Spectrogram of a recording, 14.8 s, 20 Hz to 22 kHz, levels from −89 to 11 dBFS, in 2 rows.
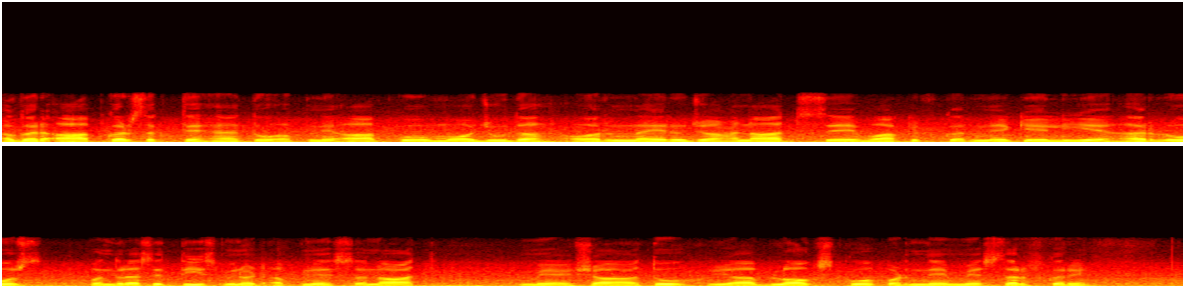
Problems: constant background noise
